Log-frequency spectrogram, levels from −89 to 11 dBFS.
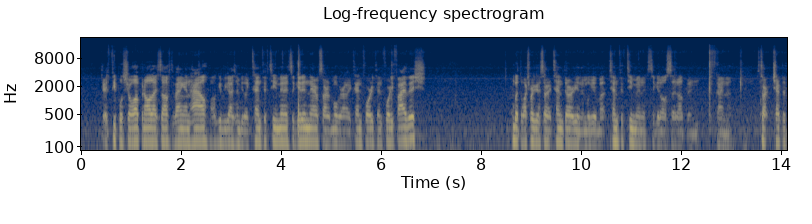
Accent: American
